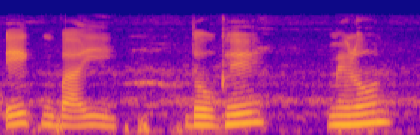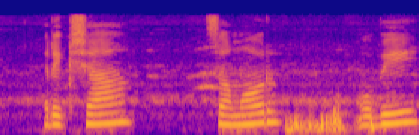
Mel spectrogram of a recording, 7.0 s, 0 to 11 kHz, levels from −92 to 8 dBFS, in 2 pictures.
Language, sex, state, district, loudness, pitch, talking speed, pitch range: Marathi, female, Maharashtra, Mumbai Suburban, -16 LUFS, 200 Hz, 70 wpm, 180-230 Hz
